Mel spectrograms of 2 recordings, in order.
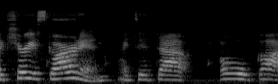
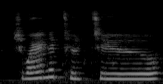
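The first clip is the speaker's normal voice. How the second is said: ordinary delivery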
